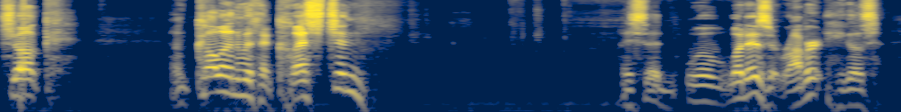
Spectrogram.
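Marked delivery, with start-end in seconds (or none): 0.0-2.8 put-on Irish-Scots accent, pitched much higher. Retelling a phone call from Robert Common, in Robert Common's Irish-Scots accent. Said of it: "he has a bit of a Irish Scot accent".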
